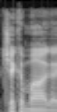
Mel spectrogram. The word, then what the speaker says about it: Chickamauga: the Chickamauga Dam I think that's how you pronounce it I think it's Chickamauga okay yeah yeah you're right Chickamauga yeah you're right uh-huh uh yeah I mean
